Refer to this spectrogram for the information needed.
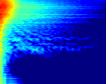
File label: Hat, Closed Hats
